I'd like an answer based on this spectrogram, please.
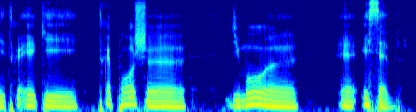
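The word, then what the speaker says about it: עשב: Esev. Hein, Asav, Esev. C'est juste l'herbe, c'est un B à la fin, et tandis que l'autre, c'est un V. Alors, dans l'herbe, c'est la lettre B est prononcée V.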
